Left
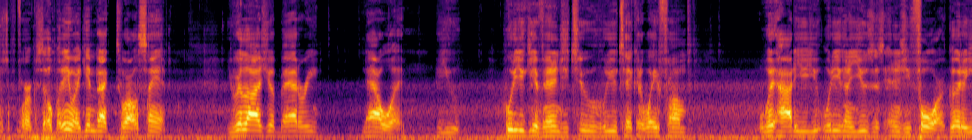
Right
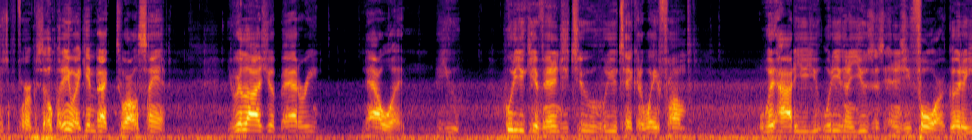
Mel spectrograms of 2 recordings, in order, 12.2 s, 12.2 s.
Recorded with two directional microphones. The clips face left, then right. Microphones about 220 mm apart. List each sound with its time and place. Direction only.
0.8 s speech: 35° left (ahead or behind)
6.3 s speech: 55° left (ahead or behind)
9.6 s speech: 50° left (ahead or behind)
